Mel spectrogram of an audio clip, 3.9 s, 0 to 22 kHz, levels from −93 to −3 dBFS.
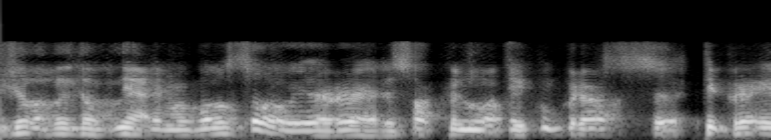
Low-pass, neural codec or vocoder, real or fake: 7.2 kHz; codec, 16 kHz, 1 kbps, FreqCodec, smaller model; fake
